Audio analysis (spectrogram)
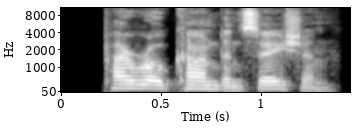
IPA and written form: paɪroʊˌkɑːnˌdɛnˈseɪʃən (Pyrocondensation)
